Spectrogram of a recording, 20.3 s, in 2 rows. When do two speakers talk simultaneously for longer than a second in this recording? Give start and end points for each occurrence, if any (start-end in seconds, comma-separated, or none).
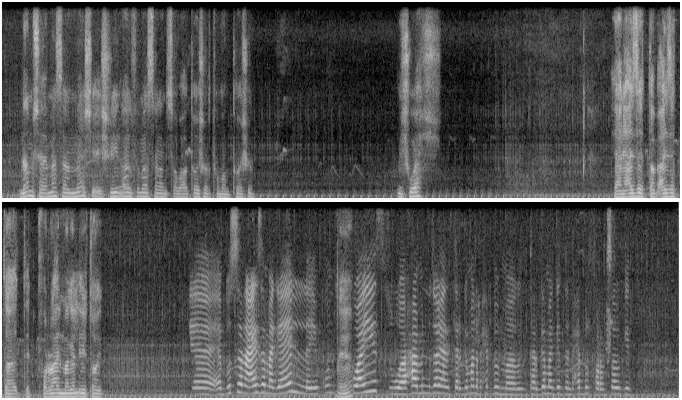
none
